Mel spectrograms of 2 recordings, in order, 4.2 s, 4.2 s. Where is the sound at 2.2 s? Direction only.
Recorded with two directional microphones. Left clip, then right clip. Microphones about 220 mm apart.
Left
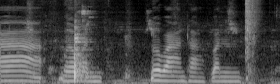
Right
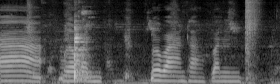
5° left (ahead or behind).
